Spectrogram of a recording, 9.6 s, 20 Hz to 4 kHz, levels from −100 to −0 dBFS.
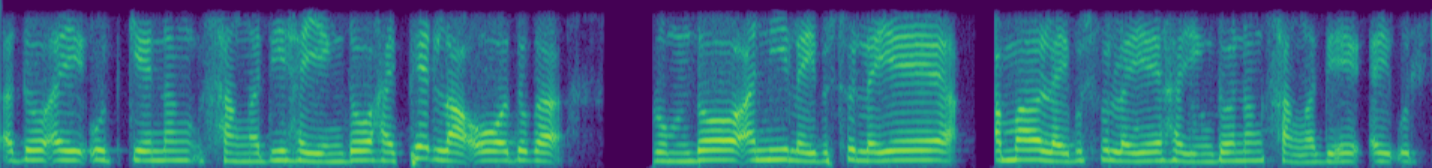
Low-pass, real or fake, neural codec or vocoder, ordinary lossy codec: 3.6 kHz; real; none; none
